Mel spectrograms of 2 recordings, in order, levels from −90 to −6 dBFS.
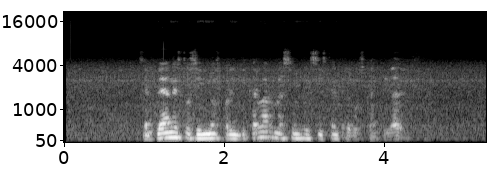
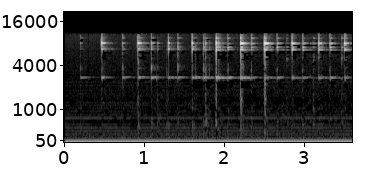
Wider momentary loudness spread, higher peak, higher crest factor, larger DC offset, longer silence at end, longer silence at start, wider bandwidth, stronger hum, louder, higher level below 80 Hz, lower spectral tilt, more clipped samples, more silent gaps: about the same, 17 LU vs 15 LU; about the same, 0 dBFS vs 0 dBFS; about the same, 20 dB vs 22 dB; second, under 0.1% vs 0.7%; first, 1.05 s vs 0 s; first, 1 s vs 0.45 s; second, 5.6 kHz vs 11.5 kHz; neither; about the same, -19 LUFS vs -19 LUFS; about the same, -60 dBFS vs -56 dBFS; first, -10.5 dB/octave vs 4 dB/octave; neither; neither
